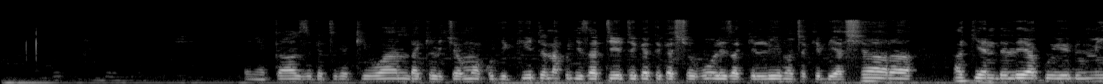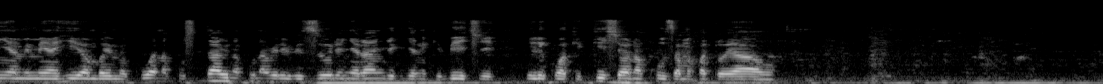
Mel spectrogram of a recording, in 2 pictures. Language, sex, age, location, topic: Swahili, male, 25-35, Dar es Salaam, agriculture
